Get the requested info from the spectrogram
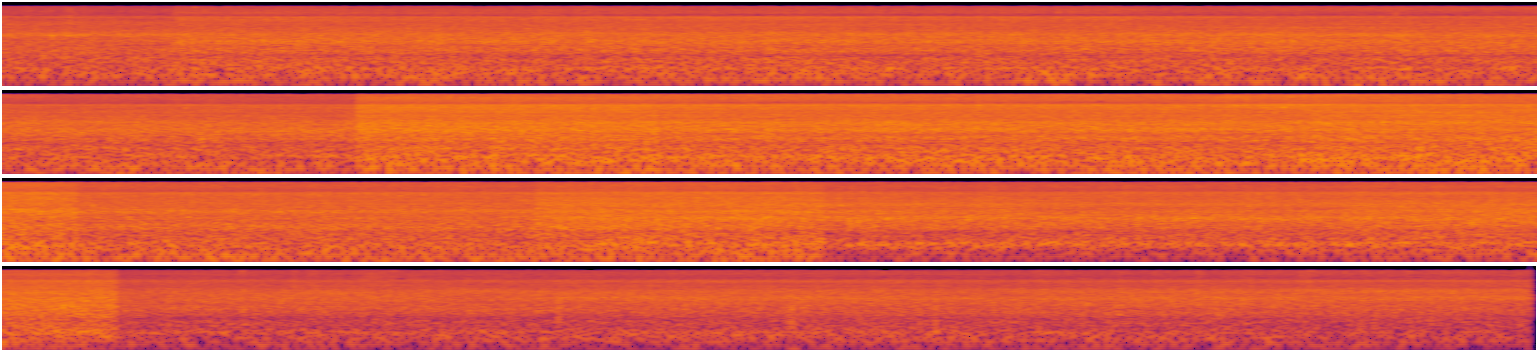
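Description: Steady rushing of a mountain creek tumbling over small waterfalls and rocks. The level jumps abruptly up or down several times, louder around the middle and quieter for the last few seconds.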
